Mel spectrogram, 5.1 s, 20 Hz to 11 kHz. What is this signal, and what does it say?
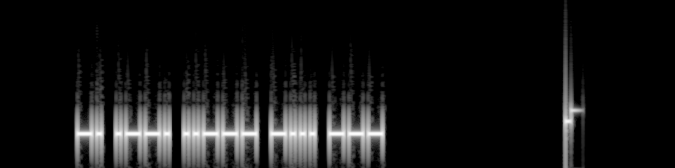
Morse code, heard as a keyed tone, about 32 wpm, 700 Hz. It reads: NP2BO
